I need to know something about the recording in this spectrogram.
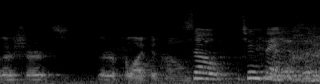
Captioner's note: laughing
